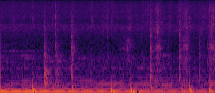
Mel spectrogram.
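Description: Aubergine and garlic cook in warmed olive oil in a nonstick pan, a steady low sizzle under repeated light scrapes and taps of a utensil against the pan, with no talking.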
